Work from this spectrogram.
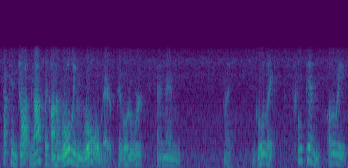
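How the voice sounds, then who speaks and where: A woman's voice: low voice, lively intonation, normal speed. A woman, telling a story casually and heatedly on a call, swearing often and restarting her sentences. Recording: tinny phone line, faint hiss.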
